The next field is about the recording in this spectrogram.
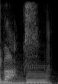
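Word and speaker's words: Vaks: Timothy Vox. V-A-K-S rhymes with Vox. Timothy. AcoustiCafe, you still with us? Ladies and gentlemen, Mr. Timothy Vox.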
